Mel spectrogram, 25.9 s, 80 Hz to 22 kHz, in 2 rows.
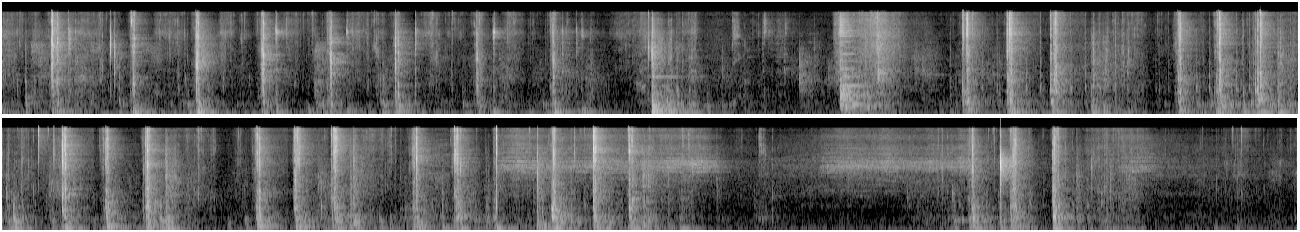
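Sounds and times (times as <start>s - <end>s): slime squishing with wet clicks: 0.0s - 7.4s, 9.5s - 19.4s.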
